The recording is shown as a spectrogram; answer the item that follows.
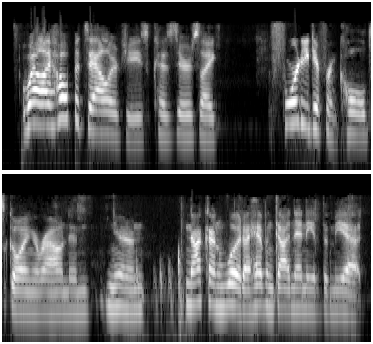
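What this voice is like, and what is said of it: Froggy, slightly hoarse voice. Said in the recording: “my voice sounds a little froggy. I've got a little bit of a sore throat ... voice sounds a little bit different today”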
